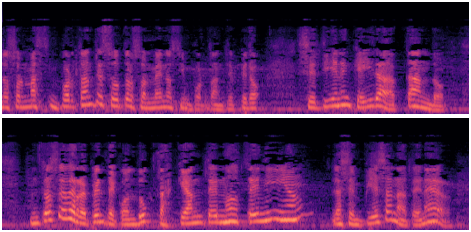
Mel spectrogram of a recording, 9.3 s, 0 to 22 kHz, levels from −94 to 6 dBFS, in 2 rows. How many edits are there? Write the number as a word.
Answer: zero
